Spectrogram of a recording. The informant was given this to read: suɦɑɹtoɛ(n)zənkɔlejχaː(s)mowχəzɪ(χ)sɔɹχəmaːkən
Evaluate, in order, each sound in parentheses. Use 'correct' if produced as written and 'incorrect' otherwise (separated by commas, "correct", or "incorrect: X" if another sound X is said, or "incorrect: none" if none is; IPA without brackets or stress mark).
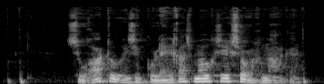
correct, correct, correct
